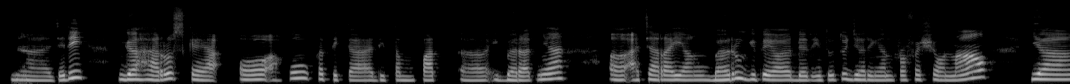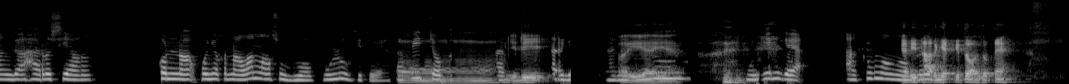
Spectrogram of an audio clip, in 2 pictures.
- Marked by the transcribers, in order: chuckle; chuckle
- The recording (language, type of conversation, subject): Indonesian, advice, Bagaimana pengalamanmu membangun jaringan profesional di acara yang membuatmu canggung?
